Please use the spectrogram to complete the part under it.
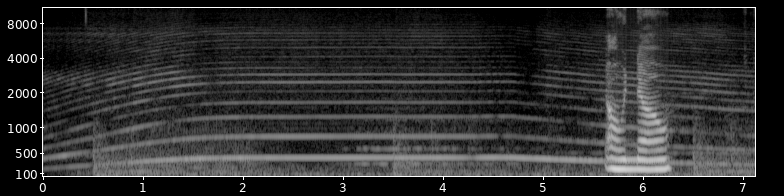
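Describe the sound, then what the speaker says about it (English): An air raid siren in the video game Punishing: Gray Raven wails in a long, steady, sustained tone, loud and continuous, with a brief spoken exclamation over it near the end. "A piercing wail suddenly blares from above. It is the air raid siren."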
